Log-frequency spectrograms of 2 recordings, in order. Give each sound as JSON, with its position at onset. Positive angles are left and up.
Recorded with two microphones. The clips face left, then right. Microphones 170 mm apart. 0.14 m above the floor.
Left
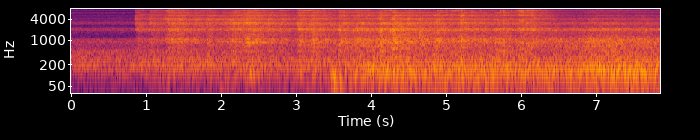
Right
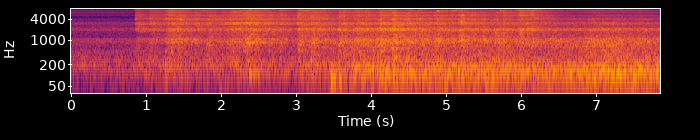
{"t": 0.8, "sound": "keys jangling", "side_deg": -50, "distance_m": 3.0}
